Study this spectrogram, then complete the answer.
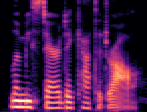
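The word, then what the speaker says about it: Le Mystère des Cathédrales: 1926 edition of The Mystery of the Cathedrals, pronounced as Le Mystère des Cathedrals.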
